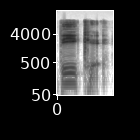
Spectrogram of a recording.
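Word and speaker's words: dizque: And the reason why so the S is red on here is because sometimes we don't pronounce the letter S and it'll sound just like DK.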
